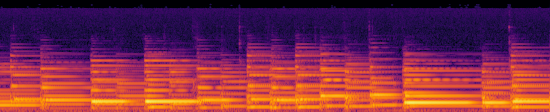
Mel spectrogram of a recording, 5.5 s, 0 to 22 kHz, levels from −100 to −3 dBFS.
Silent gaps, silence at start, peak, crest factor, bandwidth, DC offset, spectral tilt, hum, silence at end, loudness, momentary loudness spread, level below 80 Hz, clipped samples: none; 0 s; -4 dBFS; 14 dB; 4.6 kHz; under 0.1%; -8.5 dB/octave; none; 0 s; -19 LUFS; 8 LU; -50 dBFS; under 0.1%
